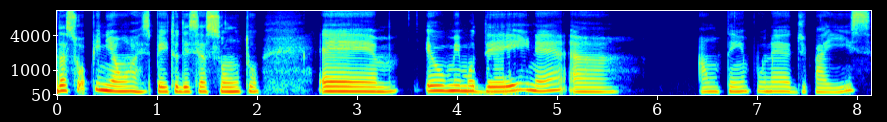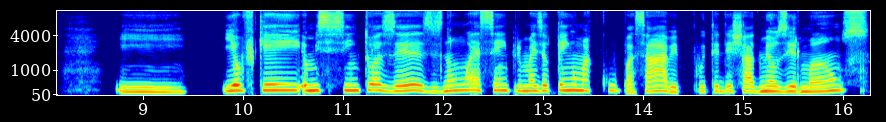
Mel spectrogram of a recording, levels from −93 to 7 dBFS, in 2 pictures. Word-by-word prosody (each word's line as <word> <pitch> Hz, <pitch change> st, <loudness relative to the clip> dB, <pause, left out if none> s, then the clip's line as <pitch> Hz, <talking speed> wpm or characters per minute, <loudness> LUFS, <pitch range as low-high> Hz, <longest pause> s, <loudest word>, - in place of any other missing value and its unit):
da 205 Hz, -, +6 dB
sua 210 Hz, -, -2 dB
opinião 200 Hz, -7 st, +4 dB
a -, -, +2 dB
respeito 170 Hz, +1 st, -1 dB
desse 175 Hz, +1 st, 0 dB
assunto. 175 Hz, +1 st, +1 dB, 0.6 s
Eh, 180 Hz, -1 st, +5 dB, 0.5 s
eu 205 Hz, 0 st, +4 dB
me 205 Hz, +1 st, +5 dB
mudei, 195 Hz, +4 st, +2 dB
né, 215 Hz, +3 st, 0 dB
há 170 Hz, 0 st, -4 dB, 0.8 s
há 165 Hz, -, -7 dB
um 175 Hz, 0 st, -5 dB
tempo, 180 Hz, +1 st, -6 dB
né, 180 Hz, 0 st, -3 dB
de 165 Hz, +1 st, -13 dB
país 165 Hz, +8 st, -7 dB, 0.6 s
eh, 165 Hz, -2 st, -3 dB, 0.4 s
e 205 Hz, -2 st, -1 dB
eu 215 Hz, 0 st, +8 dB
fiquei 225 Hz, +1 st, +1 dB
eu 210 Hz, -, +3 dB
me 215 Hz, +1 st, +6 dB
sinto 220 Hz, +2 st, -1 dB
às 215 Hz, -4 st, -1 dB
vezes, 195 Hz, -4 st, +1 dB
não 215 Hz, +4 st, -1 dB
é 230 Hz, -1 st, -2 dB
sempre, 220 Hz, -1 st, -4 dB
mas 200 Hz, 0 st, -1 dB
eu 210 Hz, -, +1 dB
tenho 225 Hz, +2 st, +1 dB
uma 215 Hz, -2 st, +2 dB
culpa, 200 Hz, -7 st, -8 dB
sabe, 185 Hz, +1 st, -3 dB
por 185 Hz, -, -11 dB
ter 190 Hz, -, -7 dB
deixado 185 Hz, -1 st, -4 dB
meus 190 Hz, -2 st, +2 dB
irmãos, 185 Hz, +6 st, -1 dB
185 Hz, 155 wpm, -20 LUFS, 175-210 Hz, 0.8 s, eu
